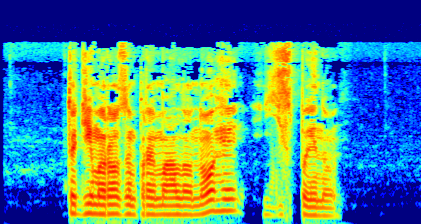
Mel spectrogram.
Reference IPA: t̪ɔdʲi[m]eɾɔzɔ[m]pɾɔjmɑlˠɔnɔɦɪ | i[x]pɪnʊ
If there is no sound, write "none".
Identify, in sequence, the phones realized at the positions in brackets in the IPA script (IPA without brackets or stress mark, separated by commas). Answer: m, m, s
